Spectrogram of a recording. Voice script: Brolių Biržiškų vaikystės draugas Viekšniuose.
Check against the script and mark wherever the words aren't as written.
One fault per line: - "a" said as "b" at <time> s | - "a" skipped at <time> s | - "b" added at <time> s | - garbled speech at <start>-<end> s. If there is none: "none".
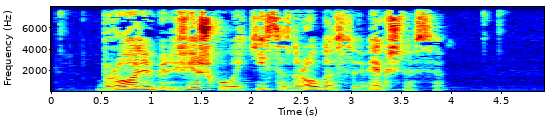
none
